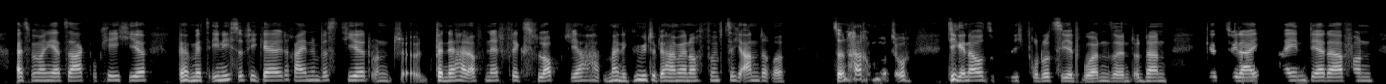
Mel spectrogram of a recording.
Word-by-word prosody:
als 175 - +4
wenn 175 - -4
man 180 0 0
jetzt 175 0 +1
sagt: 180 0 +2
„Okay, 195 +4 -4
hier, 190 0 +1 0.3
wir 180 - +4
haben 185 -3 +1
jetzt 180 - 0
eh 190 - 0
nicht 210 +4 0
so 195 - -3
viel 205 0 -5
Geld 190 +3 +1
rein 180 +2 +2
investiert 195 0 -1
und, 170 - -9
äh, 485 - -7
wenn 180 -2 +7
der 175 +1 +4
halt 175 - +5
auf 180 0 -2
Netflix 180 0 -3
floppt, 180 +3 0
ja, 175 +2 -2
meine 185 -1 -1
Güte, 210 0 0
wir 170 - +3
haben 170 0 +3
ja 175 - +3
noch 170 0 0
50 185 0 -3
andere", 180 0 0 0.5
so - - +6
nach - - +2
dem - - -10
Motto, - - -3 0.4
die - - +7
genauso 180 +1 +4
billig 170 +1 -14
produziert 160 -1 -2
worden 145 +4 +1
sind. 150 0 -1
Und 160 +2 -6
dann 165 -1 +3 0.4
gibt 180 0 -6
es - - -14
vielleicht 170 0 +4 0.3
einen, 190 +1 -1
der 175 0 +3
davon 175 0 +1
180 Hz, 225 wpm, -24 LUFS, 170-190 Hz, 0.5 s, wenn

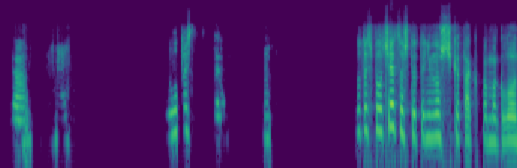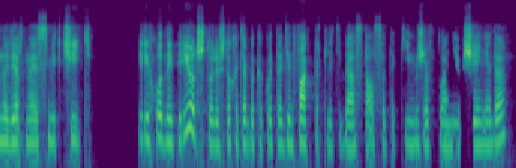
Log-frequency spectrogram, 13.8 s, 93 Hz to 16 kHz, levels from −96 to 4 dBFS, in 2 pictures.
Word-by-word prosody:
Да. 205 -1 -3
Мгм. 210 - -12 1.8
Ну, 265 +2 -4
то 305 - -12
есть 290 - -3 0.2
да. 230 - -10 0.6
М. 230 - -16 1.1
Ну, 285 - -9
то 300 - -1
есть, 300 - -4
получается, 300 0 +5
что 250 - +2
это 240 0 -5
немножечко 240 0 +3
так - - -4
помогло, 215 - -2
наверное, 105 -1 -1
смягчить 215 - 0 0.6
переходный 230 -1 0
период, 275 +9 +3
что 200 - +6
ли, 190 -1 -3
что 205 +1 -1
хотя 200 0 -4
бы 195 - -8
какой-то 200 0 -10
1 200 +1 -5
фактор 210 +1 +2
для 185 - -14
тебя 185 0 -5
остался 180 - -6
таким 195 +1 -13
же 190 -1 +2
в - - -28
плане 185 -1 -8
общения, 195 +1 +5
да? 215 +5 -2
205 Hz, 160 wpm, -25 LUFS, 190-235 Hz, 1.8 s, что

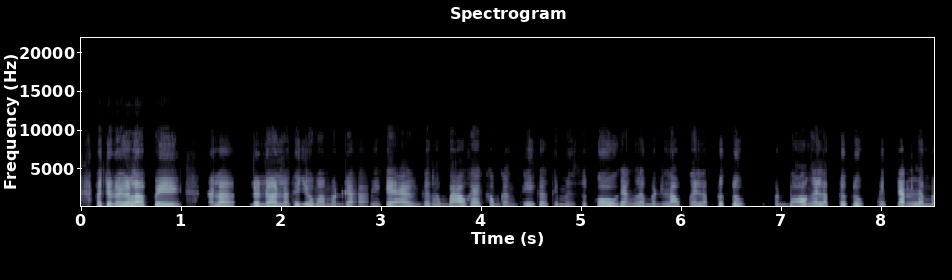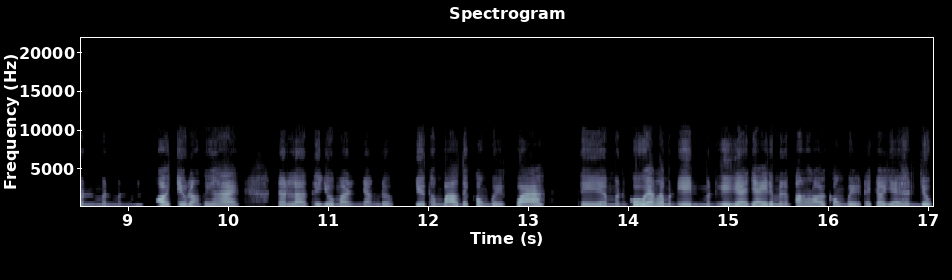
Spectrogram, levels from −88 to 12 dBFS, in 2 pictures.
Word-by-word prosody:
Nói 155 - +4
chung 145 - +5
là 130 - +7
rất 160 - +9
là 125 - +10
phiền, 115 -3 +5 0.3
nên 130 - -1
là 115 -2 +5
nên 130 0 +2
nên 125 0 +7
là 105 - 0
thí 145 - -3
dụ 120 -4 0
mà 105 -1 -1
mình 95 -1 -9
gặp 100 +2 -2
những 100 -1 -13
cái, 135 +6 +3
a, 130 0 +3
cái 135 - -4
thông 125 -2 -9
báo 115 - +5
khác 160 +1 0
không 130 -3 -6
cần 105 -4 -9
thiết 140 +7 -5
á, 175 - -2
thì 120 - -11
mình 100 -3 -14
sẽ 125 - -11
cố 145 +3 +5
gắng 145 -1 -2
là 135 -4 -3
mình 100 -4 -11
lọc 100 -1 0
ngay 120 -1 -2
lập 105 -1 -5
tức 150 - -2
luôn, 130 -6 -1 0.3
mình 105 -3 -13
bỏ - - +4
ngay 140 0 +1
lập 120 - +1
tức 150 -1 -2
luôn 135 -5 -1
để - - -8
tránh 135 +2 +6
là 150 - +1
mình 100 -4 -10
mình 95 -1 -13
mình 95 -1 -19 0.3
khó 140 +2 +7
chịu 105 - -2
lần 105 -2 -2
thứ 120 - -7
hai. 120 -4 0 0.4
Nên 115 -1 -3
là 100 -1 0
thí 130 +7 -7
dụ 115 -3 -2
mà 100 -1 -4
nhận 95 +1 -11
được 100 -3 -9 0.2
nhiều 110 -2 -2
thông 115 +1 -10
báo - - +3
từ 120 - -4
công 115 -1 -4
việc 100 -4 -8
quá, - - +4 0.4
thì, 100 -2 -3
à, 95 - -3
mình 95 0 -12
cố 125 +6 +3
gắng 135 +1 +5
là 145 - +3
mình - - -10
nên 115 -2 -2
mình 100 - -11
ghi 120 +2 0
ra 120 -1 +3
giấy 110 0 +1
để - - -1
mình 115 -7 -6
phân 115 -2 -2
loại 95 0 -2
công 115 -1 -7
việc 105 -2 -4
để - - -9
cho 115 - -1
dễ 110 -1 -3
hình 120 -4 -5
dung. 120 0 0
115 Hz, 325 wpm, -30 LUFS, 100-130 Hz, 0.4 s, là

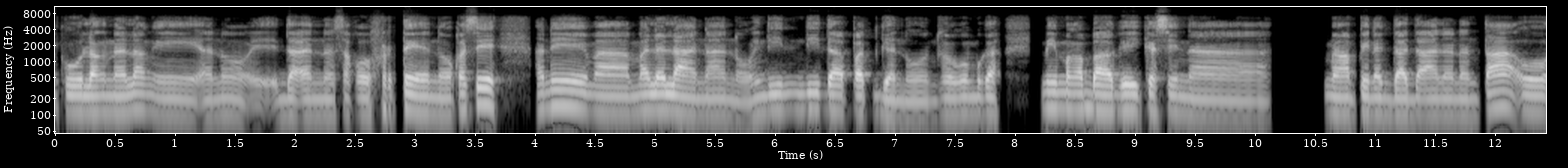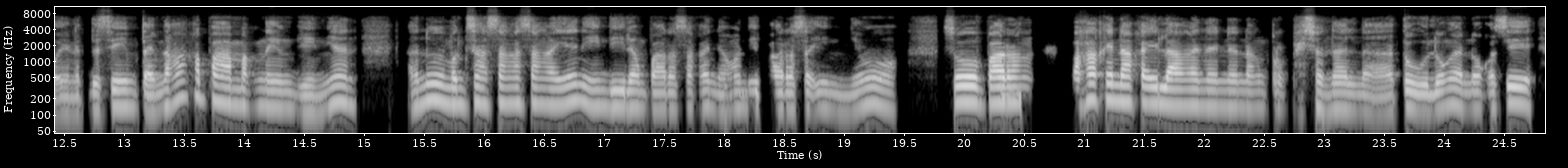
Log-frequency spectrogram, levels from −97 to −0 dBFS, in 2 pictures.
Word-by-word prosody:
kulang 115 -1 +1
na 115 - +2
lang, 125 +2 0
eh, 105 -3 -5
ano, 95 0 -6
i-daan 100 0 -2
na 100 - -4
sa 110 +2 -5
korte 115 +3 +1
'no. 105 -1 -4
Kasi 150 +7 +2 0.3
ano 130 +3 -3
eh, 145 -2 +2
ma 115 -1 +1
malala 120 -2 +3
na 100 0 -3
'no. 85 -2 -7
Hindi 120 +3 -4
hindi 130 +1 -6
dapat 120 -1 +3
gano’n. 90 -2 -4
So 105 -1 -3
kumbaga, 110 0 -1 0.4
may 135 0 -1
mga 130 -1 +2
bagay 125 0 +4
kasi 120 0 +2
na 105 -3 -4 1.0
mga 110 -2 +2
pinagdadaanan 100 -1 0
ng 100 0 -9
tao 130 -4 +2
and 110 0 -6
at - - -36
the 130 - -2
same 145 +1 -1
time, 120 -1 +2
nakakapahamak 175 - +1
na 145 - -1
yung 140 - -7
ganiyan. 135 +8 -4 0.4
Ano, 185 +7 0
magsasanga-sanga 165 0 0
‘yan 180 +3 0
eh. 155 -5 -3
Hindi 145 -1 -3
lang 140 -1 0
para 130 0 -1
sa 135 +2 -4
kaniya, 140 -4 -5
kung 140 - -4
‘di 140 +1 -7
para 130 -1 -1
sa 130 - -1
inyo. 135 +3 -5 0.4
So 175 -1 +6
parang 170 0 +6 0.3
baka 185 +4 +5
kinakailangan 165 -4 +4
na 145 0 0
niya 145 0 -2
ng 140 -1 -6
propesyonal 130 +1 -1
na 120 -1 -3 0.2
tulong 135 +1 0
ano 135 -1 -2
kasi 160 +4 +2
130 Hz, 160 wpm, -24 LUFS, 115-150 Hz, 1.0 s, So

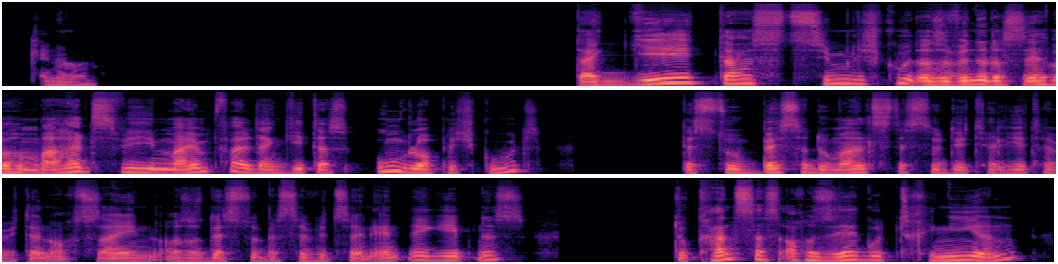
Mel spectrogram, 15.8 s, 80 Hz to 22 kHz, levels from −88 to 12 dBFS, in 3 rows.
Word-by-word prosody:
Genau. 120 0 -11 2.4
Da 115 - +6
geht 160 +11 +4
das 165 +1 +2
ziemlich 160 -1 -2
gut. 165 -6 0
Also, 130 -1 +5
wenn 135 +1 +5
du 145 - +7
das 135 -1 +2
selber 135 0 +3
malst 120 +10 +1
wie 145 -2 +1
in 130 - +3
meinem 145 +7 +3
Fall, 140 - +2
dann 120 -2 -2
geht 135 +2 -4
das - - -2
unglaublich 135 -8 +1
gut. 185 +10 -8 0.7
Desto 130 - -1
besser 135 +4 +1
du 120 - -2
malst, 120 +4 0
desto 120 - -6
detaillierter 115 +1 -7
wird 110 - -12
er 105 - -1
dann - - -6
auch 95 - -19
sein, 110 +1 -4
also, 110 -1 -7
desto 110 0 -5
besser - - -8
wird - - -9
sein - - -3
Endergebnis. 145 +4 -4 0.7
Du - - -6
kannst 200 -1 +2
das 170 - -1
auch 145 0 -1
sehr 140 +4 +2
gut 150 -2 -5
trainieren 145 - 0
135 Hz, 170 wpm, -22 LUFS, 120-150 Hz, 2.4 s, du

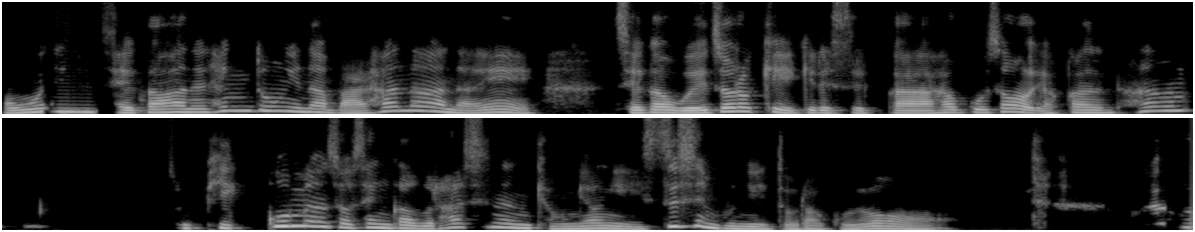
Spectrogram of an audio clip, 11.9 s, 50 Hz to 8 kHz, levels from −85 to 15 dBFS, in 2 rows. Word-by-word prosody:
어머니는 225 +6 0
제가 190 +3 +1
하는 220 -1 +2
행동이나 300 -6 -1
말 150 -4 0
하나하나에 205 - -1 0.4
'쟤가 190 +1 +3
왜 165 0 +6
저렇게 260 +2 +2
얘기를 175 +1 -1
했을까?' 160 0 0
하고서 195 +2 0
약간 175 +4 -1
한 310 +4 -4 0.9
좀 220 -1 -4
비꼬면서 310 - +2
생각을 220 -6 +1
하시는 270 -4 -1
경향이 180 -1 -1
있으신 320 - +1
분이더라고요. 145 -1 -2 0.9
그래 275 -9 -9
200 Hz, 305 characters per minute, -24 LUFS, 165-260 Hz, 0.9 s, 왜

